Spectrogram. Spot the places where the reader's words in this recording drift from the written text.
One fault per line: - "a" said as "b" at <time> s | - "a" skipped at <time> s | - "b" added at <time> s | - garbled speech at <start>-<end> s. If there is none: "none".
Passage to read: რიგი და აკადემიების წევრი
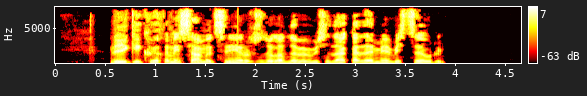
- "ქვეყნის სამეცნიერო საზოგადოებებისა" added at 0.9 s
